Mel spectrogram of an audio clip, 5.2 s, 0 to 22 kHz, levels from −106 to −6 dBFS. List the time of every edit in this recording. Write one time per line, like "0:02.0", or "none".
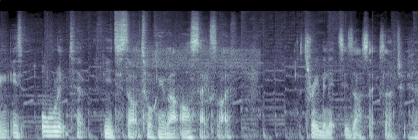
none

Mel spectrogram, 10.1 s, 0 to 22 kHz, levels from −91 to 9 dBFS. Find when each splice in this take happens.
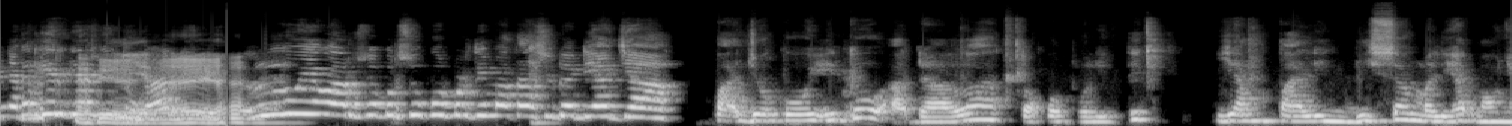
0:04.6

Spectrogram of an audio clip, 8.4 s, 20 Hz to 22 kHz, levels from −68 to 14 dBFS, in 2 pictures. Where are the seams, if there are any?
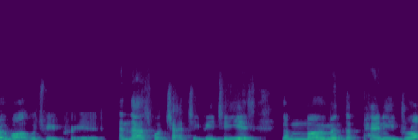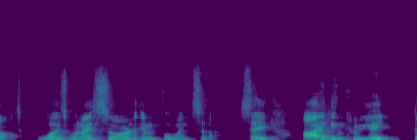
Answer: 0:02.7

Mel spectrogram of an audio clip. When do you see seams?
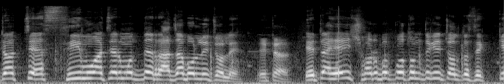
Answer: none

